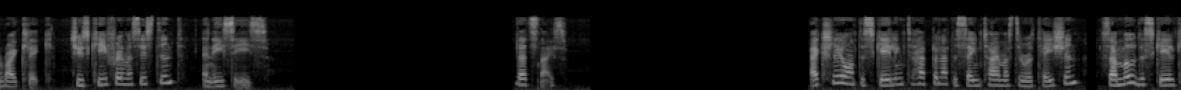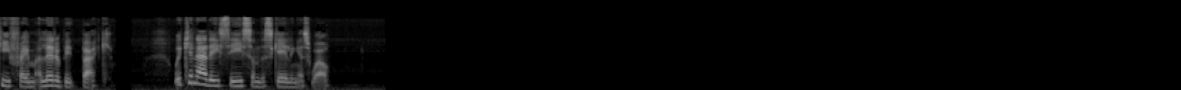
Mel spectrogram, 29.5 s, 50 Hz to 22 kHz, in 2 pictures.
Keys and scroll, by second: 5.2 space, 6.8 space, 21.6 space, 24.7 space.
